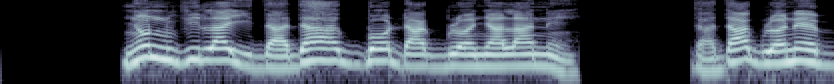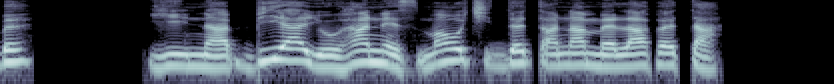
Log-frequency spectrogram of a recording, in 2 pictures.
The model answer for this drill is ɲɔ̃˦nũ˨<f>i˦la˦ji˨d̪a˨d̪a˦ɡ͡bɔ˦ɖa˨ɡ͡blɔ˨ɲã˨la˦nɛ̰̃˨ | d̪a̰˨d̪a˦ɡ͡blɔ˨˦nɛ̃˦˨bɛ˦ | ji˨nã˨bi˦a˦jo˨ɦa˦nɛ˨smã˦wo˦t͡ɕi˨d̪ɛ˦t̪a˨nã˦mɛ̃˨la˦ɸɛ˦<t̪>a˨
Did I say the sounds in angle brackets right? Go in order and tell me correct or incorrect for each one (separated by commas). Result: incorrect, correct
